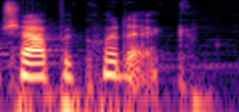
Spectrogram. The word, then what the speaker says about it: Chappaquiddick: But if you were wondering, it was Chappaquiddick.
